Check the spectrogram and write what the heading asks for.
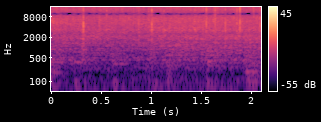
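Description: Water sizzling and bubbling in a hot frying pan: a steady hiss with small scattered pops.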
